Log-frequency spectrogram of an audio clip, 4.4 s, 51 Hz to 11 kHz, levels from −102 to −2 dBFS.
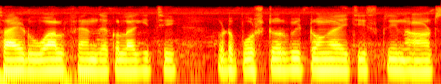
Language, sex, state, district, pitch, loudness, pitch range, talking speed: Odia, male, Odisha, Malkangiri, 125 Hz, -18 LUFS, 120-125 Hz, 175 wpm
